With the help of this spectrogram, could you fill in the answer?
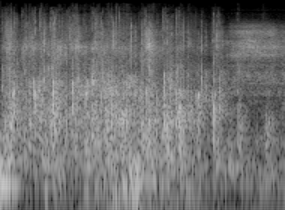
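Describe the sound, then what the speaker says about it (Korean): Audience applause at a cultural-centre history lecture in Bucheon, a dense crackle of many hands clapping steadily and loudly, easing slightly near the end. "서로 얼굴 보면서 서로에게 박수 한번 부탁드리겠습니다."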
